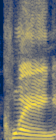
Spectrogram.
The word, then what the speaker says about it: Quang: Quang Lee, they pronounce it Quang, and it rhymes with bang when you say it that way, so he apparently gets a pass.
